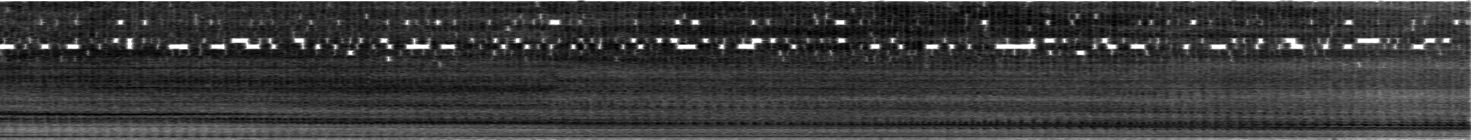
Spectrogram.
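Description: A lathe hums steadily as it spins.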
